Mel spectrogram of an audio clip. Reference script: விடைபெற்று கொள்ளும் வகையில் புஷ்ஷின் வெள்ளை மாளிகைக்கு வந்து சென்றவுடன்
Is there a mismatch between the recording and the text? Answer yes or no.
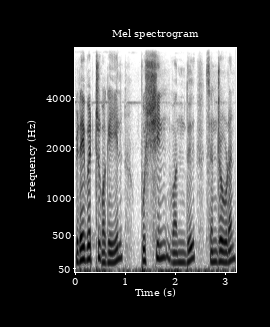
yes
